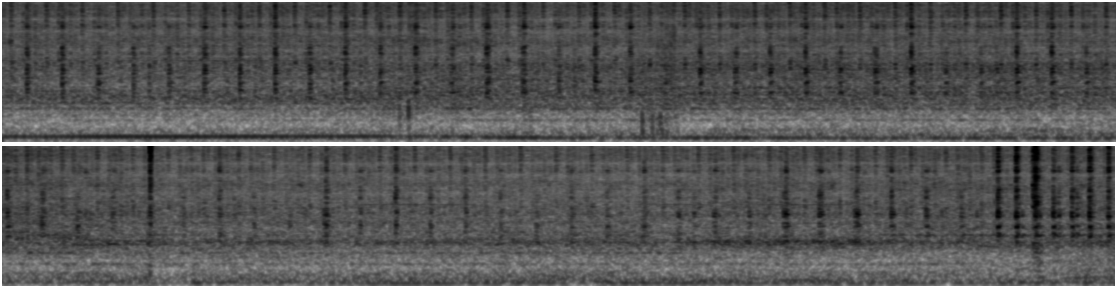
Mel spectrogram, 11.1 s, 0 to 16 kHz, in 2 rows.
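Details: 1999 Honda Accord at idle: uneven, gritty knocking grind under the engine rumble; grinding noise, cause unknown.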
